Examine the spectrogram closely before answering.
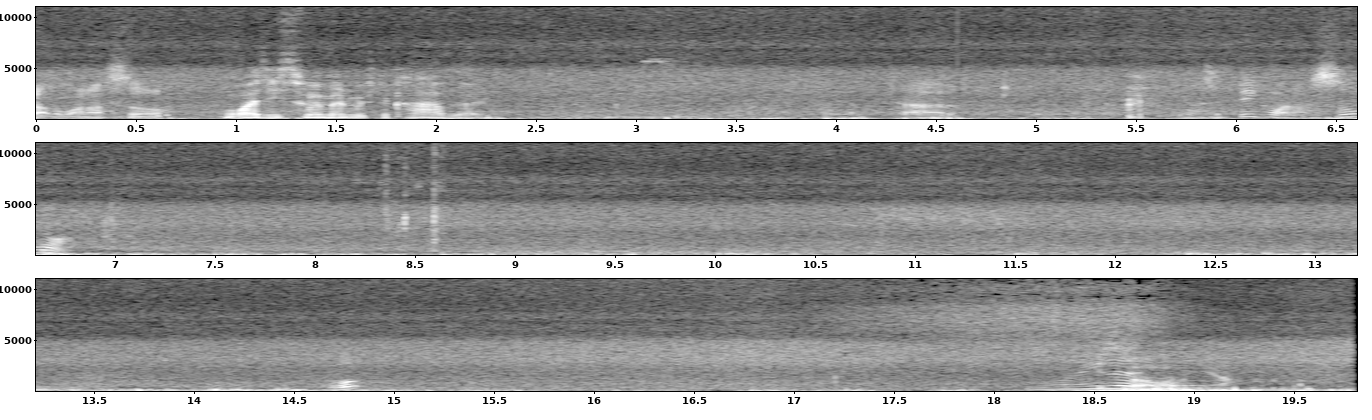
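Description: A woman speaks close by, calmly and in short bursts.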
